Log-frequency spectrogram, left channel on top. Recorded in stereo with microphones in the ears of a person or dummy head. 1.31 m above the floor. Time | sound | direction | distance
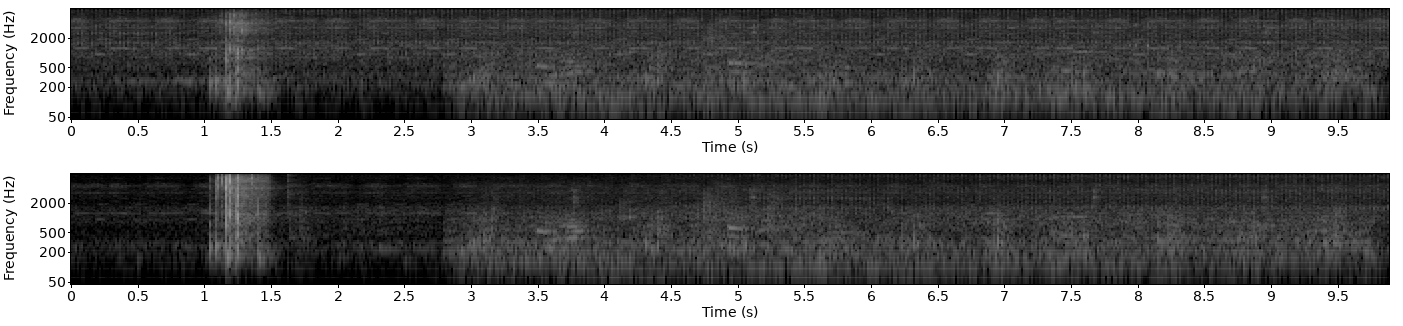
1.0 | crushing | 70° right (ahead or behind) | 1.2 m
2.8 | footsteps | 30° right (ahead or behind) | 4 m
